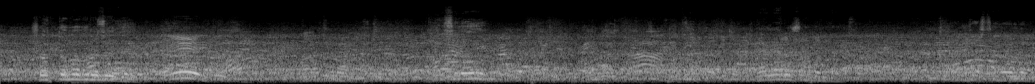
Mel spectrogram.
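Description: A crowd of men talks loudly all around, close by.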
